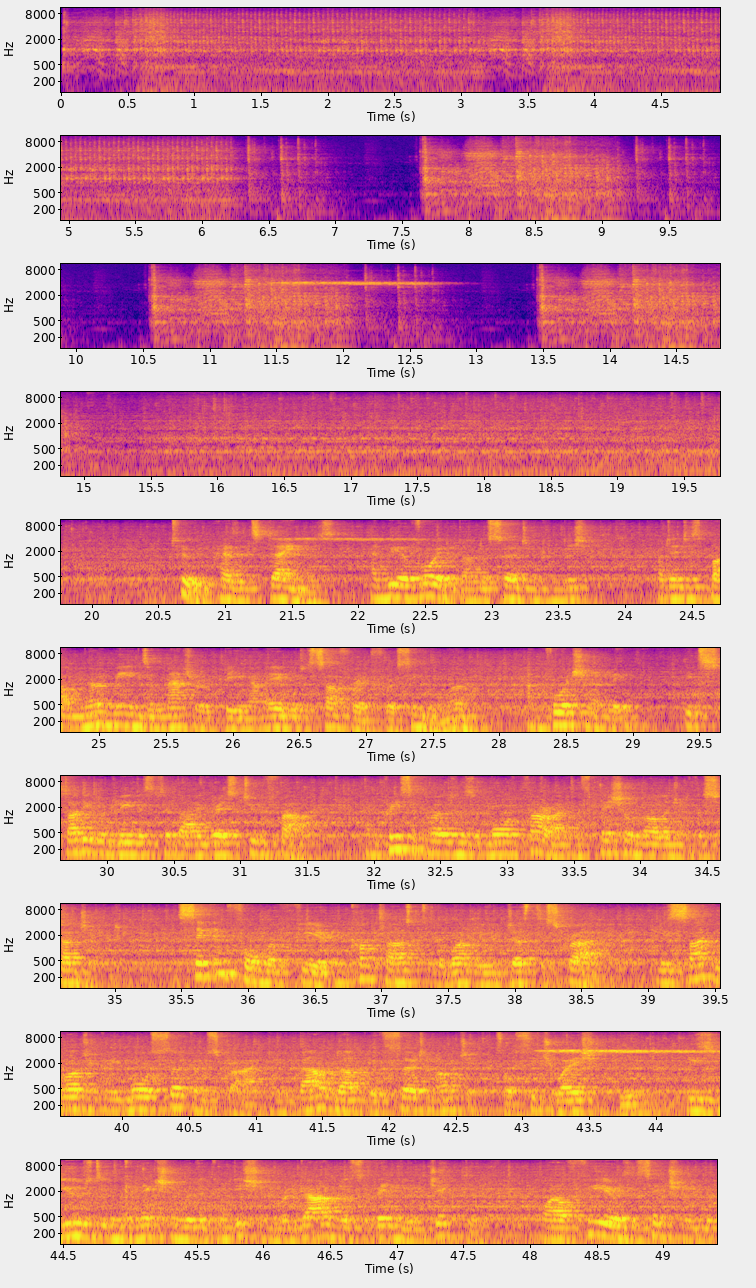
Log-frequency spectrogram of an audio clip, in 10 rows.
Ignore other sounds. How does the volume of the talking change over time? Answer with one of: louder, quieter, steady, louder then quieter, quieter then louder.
steady.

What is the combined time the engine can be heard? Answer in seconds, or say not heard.
49 s.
